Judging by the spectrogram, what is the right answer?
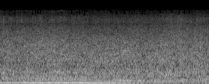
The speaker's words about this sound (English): Two teenage boys returning from a fishing trip motor their boat up to the ramp at the sandy bank on a bend in the river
